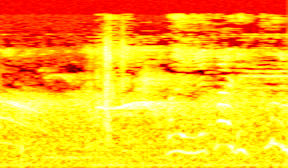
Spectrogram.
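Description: Outdoor ambience of faint, distant voices and a few short animal or bird calls, with one sharp click a little under a second in.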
